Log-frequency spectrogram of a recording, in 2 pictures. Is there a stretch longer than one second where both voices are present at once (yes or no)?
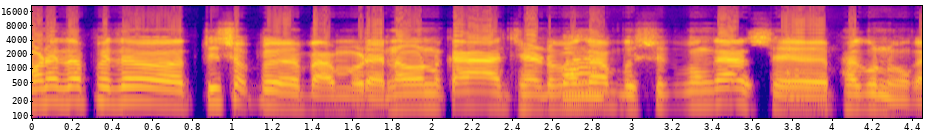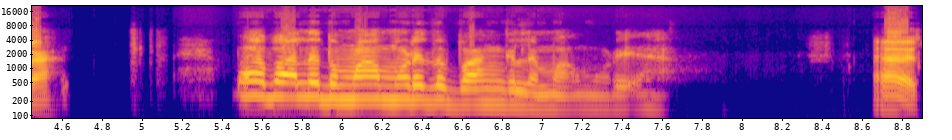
no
